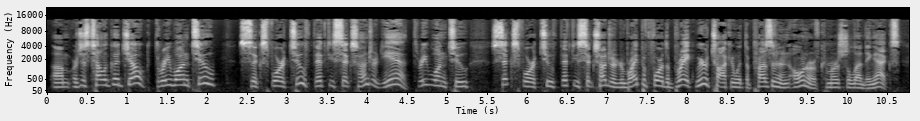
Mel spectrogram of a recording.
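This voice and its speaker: A high-voiced man hosts a live radio show in a dry studio sound. His delivery is effusive and promotional, full of exclamations, with a bright, forceful edge. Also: expressive, a little fast, few pauses, no room sound.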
